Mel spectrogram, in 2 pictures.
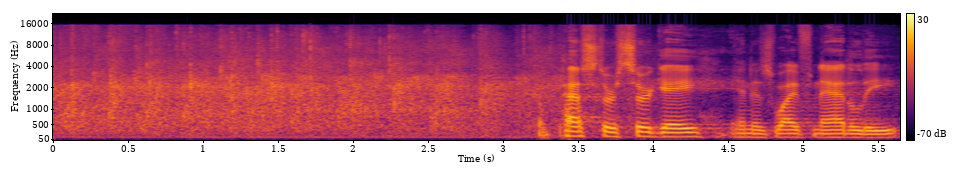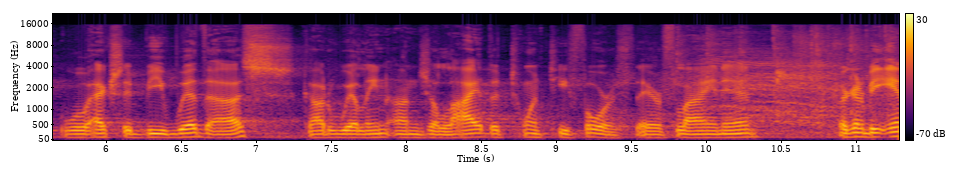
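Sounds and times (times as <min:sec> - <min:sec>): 
round of applause: 0:00.0 - 0:03.8, 0:10.3 - 0:11.2
speech: 0:03.4 - 0:11.2.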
